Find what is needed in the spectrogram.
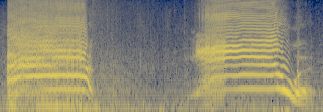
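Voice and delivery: high frightened yells; scared shout. Real, not acted. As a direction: yell in panic. Screaming at monster.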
